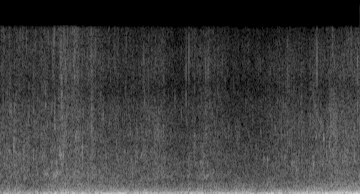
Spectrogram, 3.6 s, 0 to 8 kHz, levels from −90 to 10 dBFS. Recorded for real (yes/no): yes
